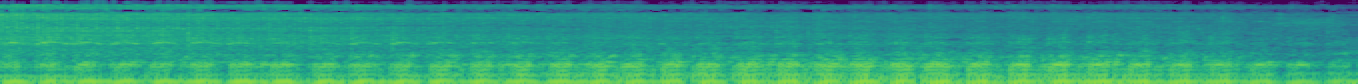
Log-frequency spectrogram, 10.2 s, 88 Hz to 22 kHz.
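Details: SRT4 with big cams, big turbo and much larger injectors, first idle on rough base tune: lumpy, choppy idle pulsing about three per second with uneven beats; rough idle from untuned base map.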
